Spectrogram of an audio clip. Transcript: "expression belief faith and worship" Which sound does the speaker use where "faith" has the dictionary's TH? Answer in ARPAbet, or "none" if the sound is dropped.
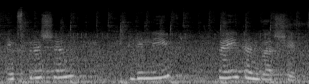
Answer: T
